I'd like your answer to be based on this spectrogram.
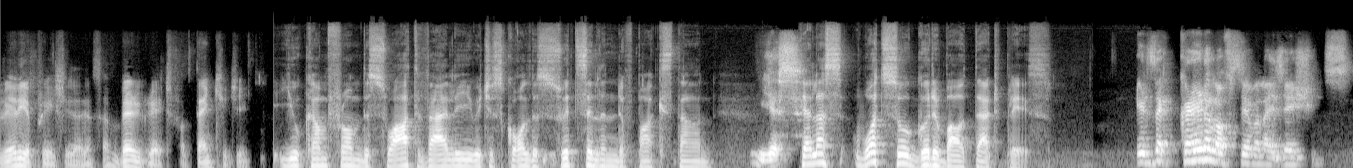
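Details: Adult men in conversation; ordinary speech.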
